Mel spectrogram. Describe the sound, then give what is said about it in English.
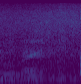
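A single abrupt sneeze bursts out at the very end, loud and breathy, after a short stretch of quiet room murmur. “Bless you.”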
